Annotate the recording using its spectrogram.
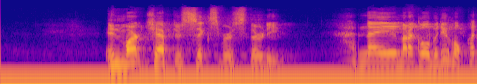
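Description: A man speaks with animation over a loudspeaker in a large echoing hall.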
